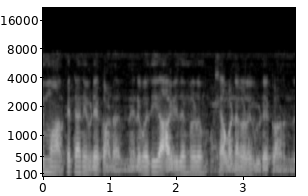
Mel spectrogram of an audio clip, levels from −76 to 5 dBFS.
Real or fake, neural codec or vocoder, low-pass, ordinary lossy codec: fake; vocoder, 22.05 kHz, 80 mel bands, HiFi-GAN; 7.2 kHz; none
